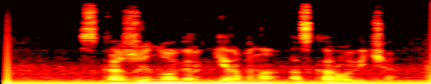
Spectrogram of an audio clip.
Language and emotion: Russian, neutral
